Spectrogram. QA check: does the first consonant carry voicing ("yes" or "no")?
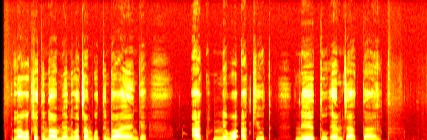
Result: yes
